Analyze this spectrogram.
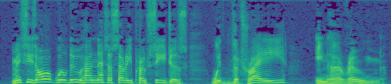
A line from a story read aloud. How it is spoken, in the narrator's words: said Granny haughtily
